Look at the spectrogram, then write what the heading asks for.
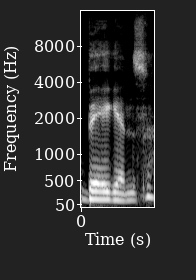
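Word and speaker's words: Bagans: I learned how to say his name. Baggin. Um, everybody says Baggins. It's fine.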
